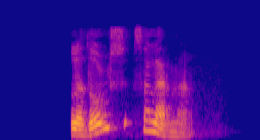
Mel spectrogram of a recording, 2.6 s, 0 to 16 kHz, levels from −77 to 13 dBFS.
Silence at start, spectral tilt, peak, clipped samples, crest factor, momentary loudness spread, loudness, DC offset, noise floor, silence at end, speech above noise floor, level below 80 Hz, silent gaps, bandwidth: 0.7 s; -6 dB/octave; 0 dBFS; under 0.1%; 16 dB; 16 LU; -15 LUFS; under 0.1%; -87 dBFS; 0.7 s; 73 dB; -60 dBFS; none; 7.8 kHz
